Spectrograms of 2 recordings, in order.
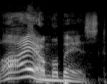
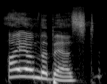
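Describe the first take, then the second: First: It is said in an exaggerated cartoon southern drawl. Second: It is said in a mild, ordinary accent. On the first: This mocks an exaggerated impression of the woman. The speaker calls it wrong. "she's making her sound like Yosemite Sam" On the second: This is how the woman really sounds. The speaker calls it right. "That's how she sounds"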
